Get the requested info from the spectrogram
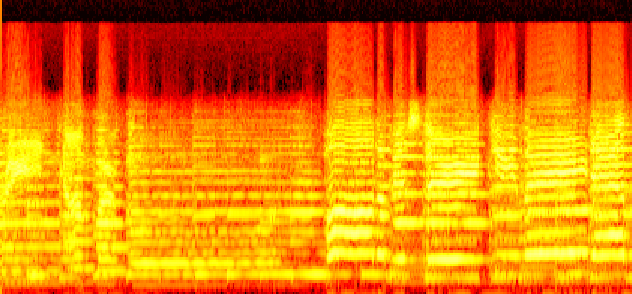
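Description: Instrumental break of an old-time country ballad: a fiddle plays the melody in held, sliding notes over plucked string accompaniment.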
